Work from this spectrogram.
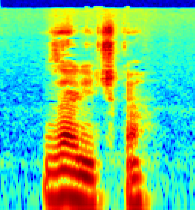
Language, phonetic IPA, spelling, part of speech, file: Polish, [zaˈlʲit͡ʃka], zaliczka, noun, LL-Q809 (pol)-zaliczka.wav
